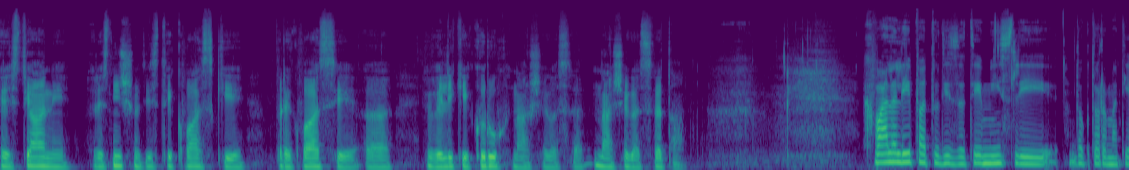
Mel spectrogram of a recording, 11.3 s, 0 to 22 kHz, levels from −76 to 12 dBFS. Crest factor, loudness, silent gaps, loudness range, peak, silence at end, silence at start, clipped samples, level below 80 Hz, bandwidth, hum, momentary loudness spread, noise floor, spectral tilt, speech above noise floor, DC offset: 20 dB; -21 LUFS; none; 6 LU; -2 dBFS; 0 s; 0 s; under 0.1%; -46 dBFS; 16 kHz; none; 16 LU; -45 dBFS; -6 dB/octave; 25 dB; under 0.1%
